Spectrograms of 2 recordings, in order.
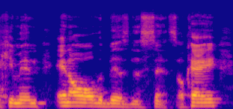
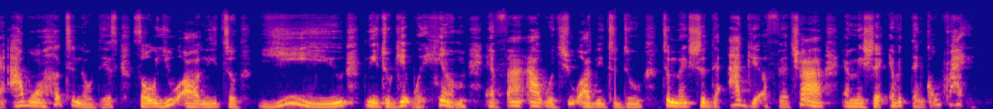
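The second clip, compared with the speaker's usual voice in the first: put-on whisper in a man's voice. Imitating how a caller whispers when he gets serious: imitating Nesto whispering. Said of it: "When Nesto gets serious and start whispering".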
